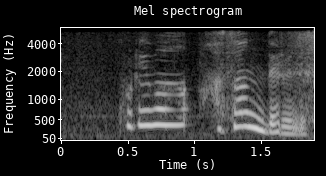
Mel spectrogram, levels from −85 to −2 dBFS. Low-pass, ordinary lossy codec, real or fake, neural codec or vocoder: 5.4 kHz; none; real; none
